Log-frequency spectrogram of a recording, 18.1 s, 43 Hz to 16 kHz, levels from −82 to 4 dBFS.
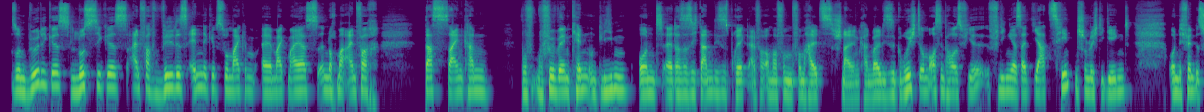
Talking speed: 200 wpm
